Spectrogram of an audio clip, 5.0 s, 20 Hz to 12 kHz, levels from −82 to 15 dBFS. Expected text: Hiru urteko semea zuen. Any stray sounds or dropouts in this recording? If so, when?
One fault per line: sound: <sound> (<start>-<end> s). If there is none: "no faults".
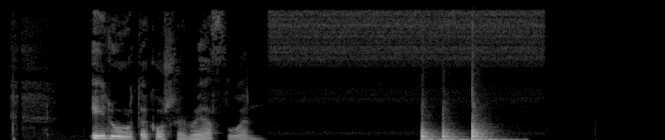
sound: thud (3.1-4.0 s)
